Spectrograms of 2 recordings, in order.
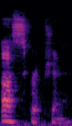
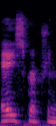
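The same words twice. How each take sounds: First: The first syllable is a short, reduced 'uh'. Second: The first syllable is a full, separate 'ay'. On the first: It comes from the verb to ascribe. The speaker calls it right. "the root of this is to ascribe, so it's ascription" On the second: It means without scription. The speaker calls it wrong. "if you pronounce it ascription, that means without scription"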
